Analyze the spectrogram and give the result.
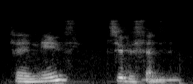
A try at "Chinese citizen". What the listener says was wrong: Citizen. You tried to go low on citizen. You naturally tried to go low, but this is the stress.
